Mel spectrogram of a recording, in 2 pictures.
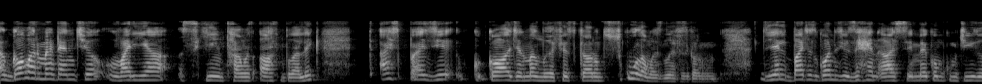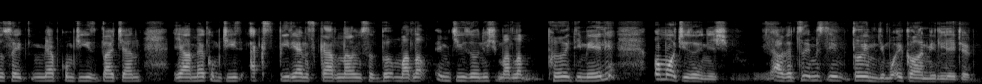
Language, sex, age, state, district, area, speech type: Kashmiri, male, 45-60, Jammu and Kashmir, Ganderbal, urban, spontaneous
